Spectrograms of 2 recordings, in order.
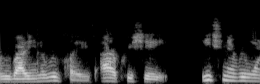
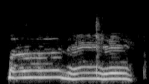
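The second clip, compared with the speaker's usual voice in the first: playful high money; 11 semitones higher than usual. Real, not acted. High playful drawn word.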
